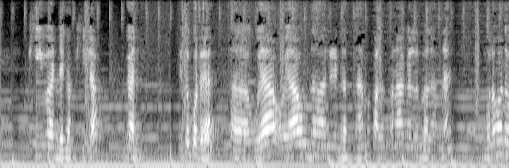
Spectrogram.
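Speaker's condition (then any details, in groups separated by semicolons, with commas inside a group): No condition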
